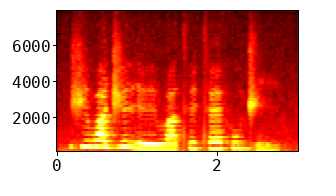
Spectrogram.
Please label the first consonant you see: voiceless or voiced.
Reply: voiceless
